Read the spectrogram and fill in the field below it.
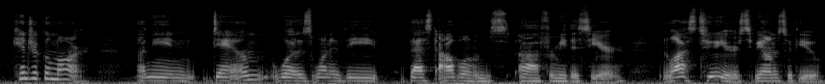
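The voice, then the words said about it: Slightly hoarse, fading voice. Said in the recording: “I'm losing my voice just a bit”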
